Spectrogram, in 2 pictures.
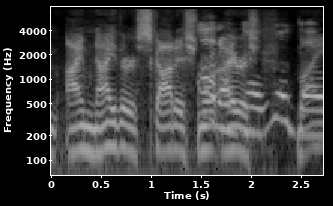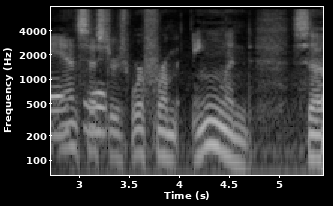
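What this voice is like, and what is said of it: Usual voice. Nothing is said of it.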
